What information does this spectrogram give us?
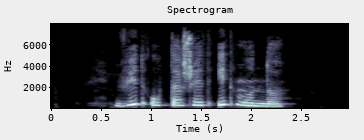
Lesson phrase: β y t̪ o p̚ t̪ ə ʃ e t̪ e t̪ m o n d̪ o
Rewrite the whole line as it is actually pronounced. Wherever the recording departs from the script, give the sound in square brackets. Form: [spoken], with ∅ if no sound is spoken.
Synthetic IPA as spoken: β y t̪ o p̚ t̪ [ɑ] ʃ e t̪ [i] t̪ m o n d̪ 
